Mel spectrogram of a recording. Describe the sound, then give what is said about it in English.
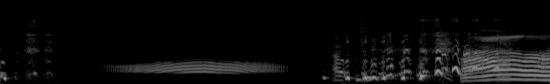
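A puffin gives a long, wavering moan lasting about two seconds, then a busier run of groaning, chuckling calls that bend upward in pitch at the end, like a questioning grumble. “That one's a puffin questioning things.”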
